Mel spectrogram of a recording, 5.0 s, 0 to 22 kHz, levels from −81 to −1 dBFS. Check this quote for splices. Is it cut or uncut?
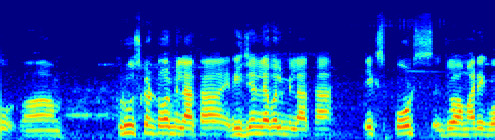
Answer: uncut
